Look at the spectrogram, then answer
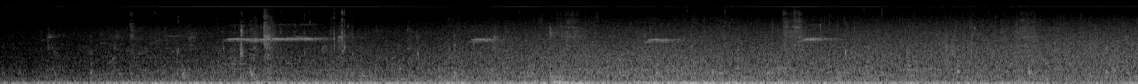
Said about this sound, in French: Nous prenons le bateau pour traverser le fleuve le Danube.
